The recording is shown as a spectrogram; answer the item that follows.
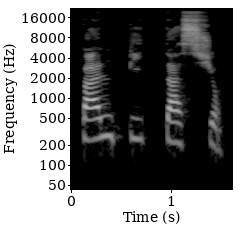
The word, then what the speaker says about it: palpitations: Avoir des palpitations. You need to focus on the L sound here. Avoir des palpitations.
